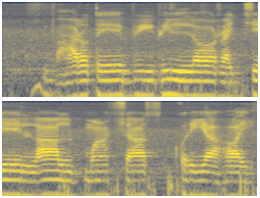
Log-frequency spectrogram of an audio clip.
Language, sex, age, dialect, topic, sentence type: Bengali, male, 25-30, Jharkhandi, agriculture, statement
